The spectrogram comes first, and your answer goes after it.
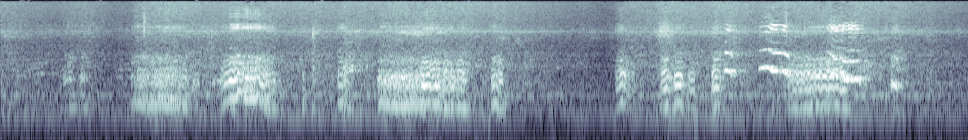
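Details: Sixteen-day-old Golden Retriever puppies wiggling and snuggling: a busy run of overlapping low whimpers, grumbling growls and short yips, several animals vocalizing almost continuously against a faint background hiss.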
